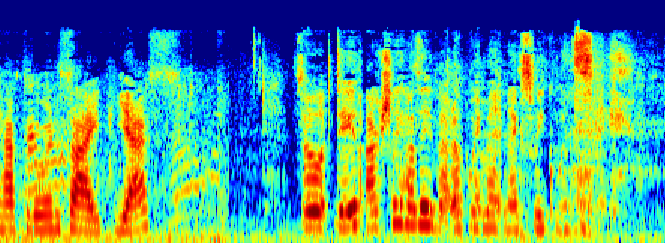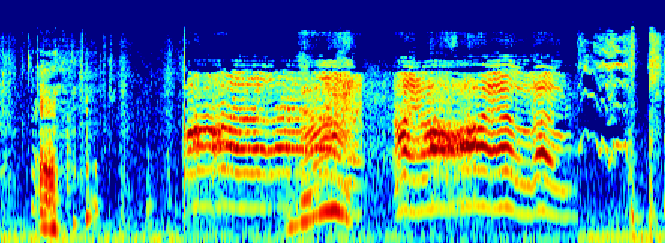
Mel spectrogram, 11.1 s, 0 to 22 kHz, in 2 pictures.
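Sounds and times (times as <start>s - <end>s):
cat yowling: 0.0s - 0.8s, 1.4s - 2.0s, 7.1s - 11.0s.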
